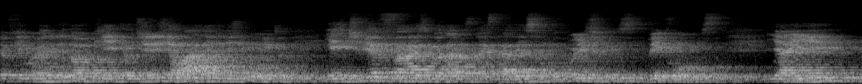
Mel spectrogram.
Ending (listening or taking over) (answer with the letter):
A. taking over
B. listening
B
